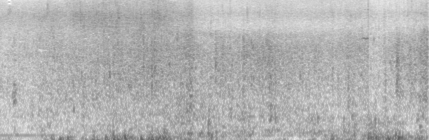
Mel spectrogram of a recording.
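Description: Wind rushes over a sailboat running along the Caribbean coast between Carriacou and Grenada, with water washing against the hull in a steady broadband roar and gusty microphone buffeting throughout.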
